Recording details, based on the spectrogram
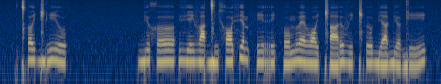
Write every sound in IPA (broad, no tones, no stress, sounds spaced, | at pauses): ǀʰ ɤ i̯ ɡ͡ǁ i u̯ | bʲ u x ɤ | vʲ ɛ i̯ v a ɡ͡ǀ i x ɔ fʲ a m h i r i h o m β ɛ β ɔ i̯ ǁ a ɾ ɯ v i ǁʰ ɯ u̯ bʲ a bʲ ɤ ɡ i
